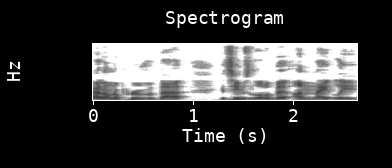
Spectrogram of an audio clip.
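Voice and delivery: normal talking voice

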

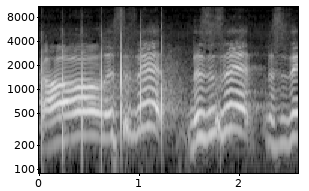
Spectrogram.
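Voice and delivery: thrilled, eager, excited repeated exclamation. Retelling how a woman reacted to the news, acting out excitement. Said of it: "she gets all excited".

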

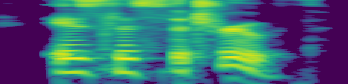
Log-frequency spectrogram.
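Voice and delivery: ordinary talk

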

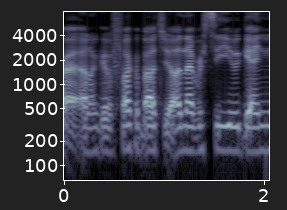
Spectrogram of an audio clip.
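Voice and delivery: ordinary delivery

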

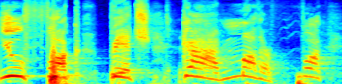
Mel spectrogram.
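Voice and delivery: very high, loud, mashed, garbled swearing spat out.

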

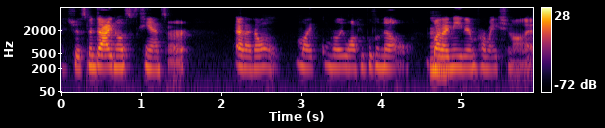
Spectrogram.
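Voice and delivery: ordinary talk

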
